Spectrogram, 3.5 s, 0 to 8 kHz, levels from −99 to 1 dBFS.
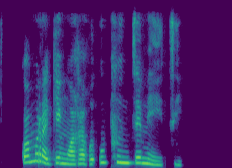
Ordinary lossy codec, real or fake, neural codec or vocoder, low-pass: AAC, 48 kbps; fake; vocoder, 44.1 kHz, 128 mel bands, Pupu-Vocoder; 7.2 kHz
